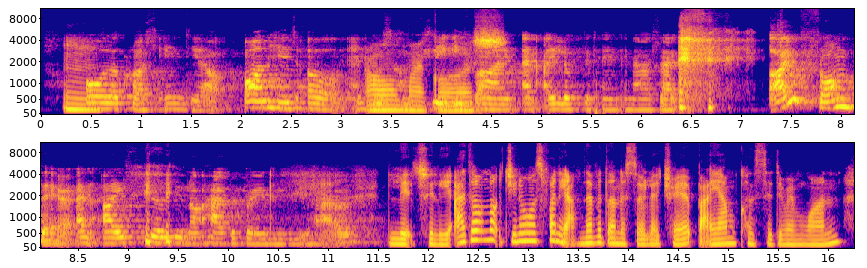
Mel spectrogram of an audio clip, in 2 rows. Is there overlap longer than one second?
Yes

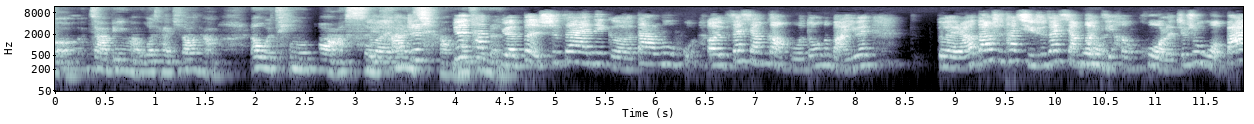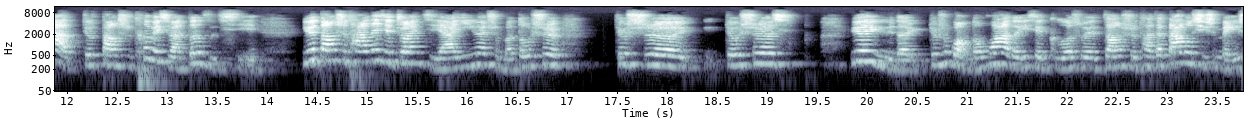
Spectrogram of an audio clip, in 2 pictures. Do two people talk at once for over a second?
Yes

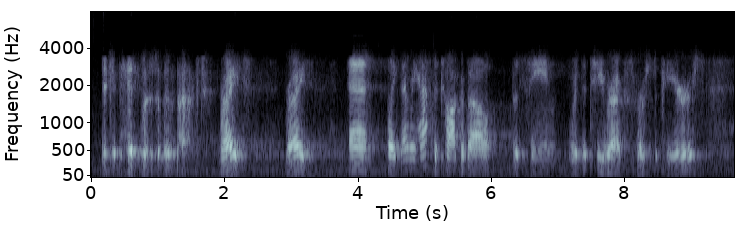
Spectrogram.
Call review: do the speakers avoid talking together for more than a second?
Yes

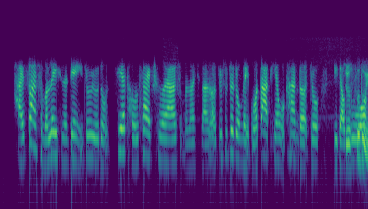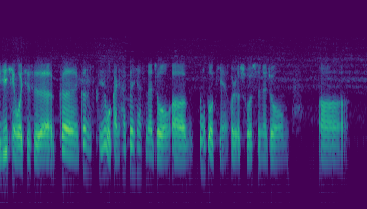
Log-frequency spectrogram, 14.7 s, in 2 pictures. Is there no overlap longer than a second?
Yes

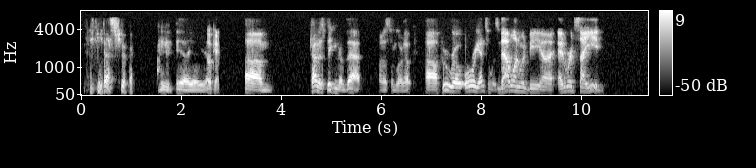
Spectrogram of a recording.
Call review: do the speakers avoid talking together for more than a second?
Yes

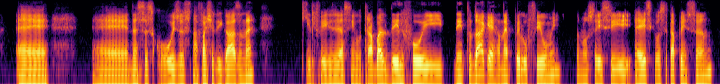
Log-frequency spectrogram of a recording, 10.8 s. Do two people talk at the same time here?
No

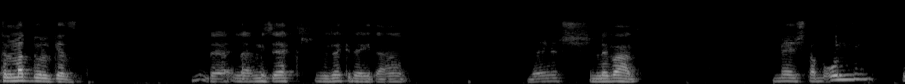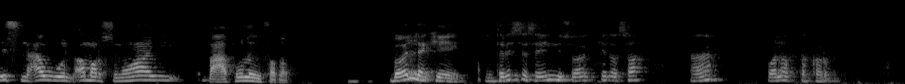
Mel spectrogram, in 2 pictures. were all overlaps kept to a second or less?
Yes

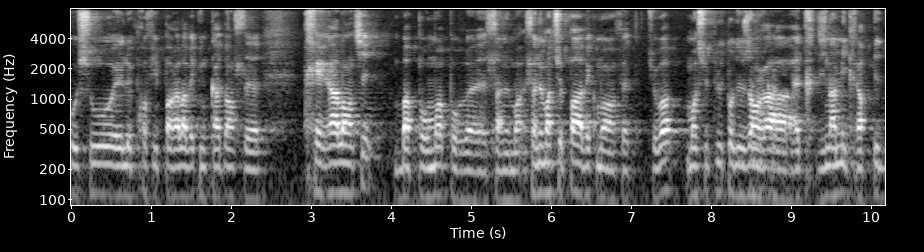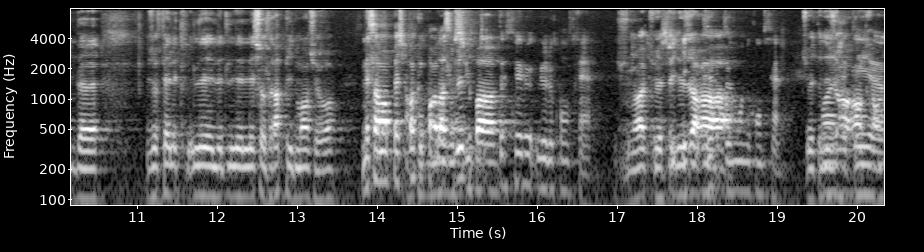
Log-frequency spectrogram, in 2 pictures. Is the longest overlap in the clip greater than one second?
Yes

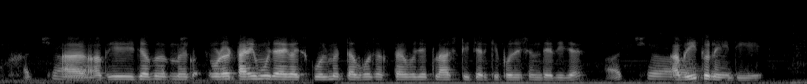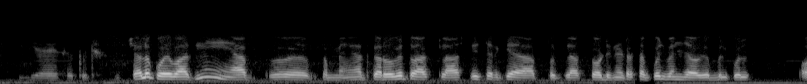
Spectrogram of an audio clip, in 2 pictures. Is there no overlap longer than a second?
Yes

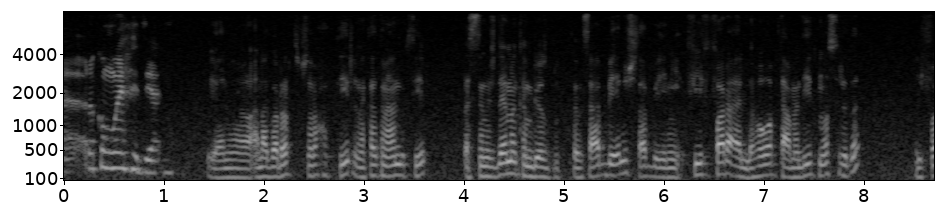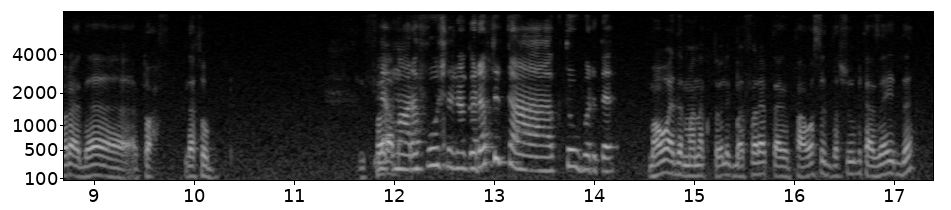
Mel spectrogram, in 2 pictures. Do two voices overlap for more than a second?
No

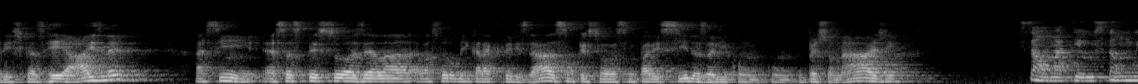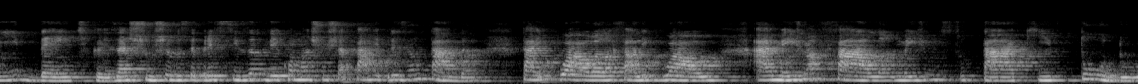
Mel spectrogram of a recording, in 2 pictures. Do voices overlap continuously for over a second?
No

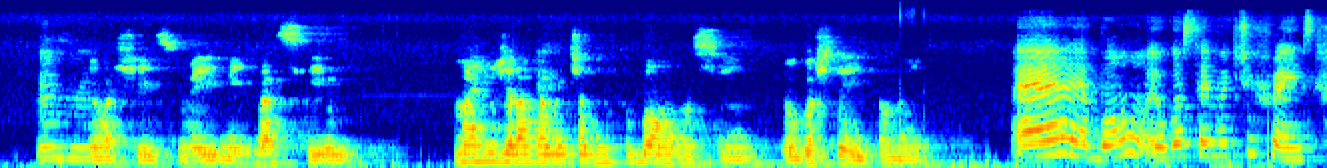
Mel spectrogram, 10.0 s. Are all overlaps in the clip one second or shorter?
Yes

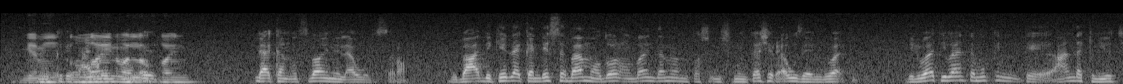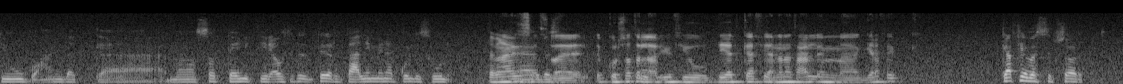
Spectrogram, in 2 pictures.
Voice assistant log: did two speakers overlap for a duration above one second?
Yes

